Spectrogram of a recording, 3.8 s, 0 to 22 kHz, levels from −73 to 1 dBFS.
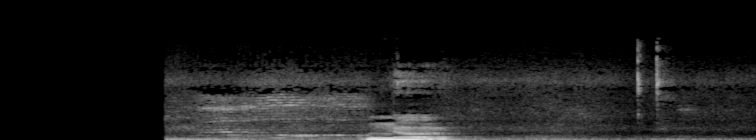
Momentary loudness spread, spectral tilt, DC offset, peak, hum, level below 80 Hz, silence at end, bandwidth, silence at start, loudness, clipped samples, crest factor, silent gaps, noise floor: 25 LU; -6 dB/octave; under 0.1%; -2 dBFS; none; -52 dBFS; 0.15 s; 15.5 kHz; 0.85 s; -18 LUFS; under 0.1%; 18 dB; none; -38 dBFS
